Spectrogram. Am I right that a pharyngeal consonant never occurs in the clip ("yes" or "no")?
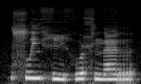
no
